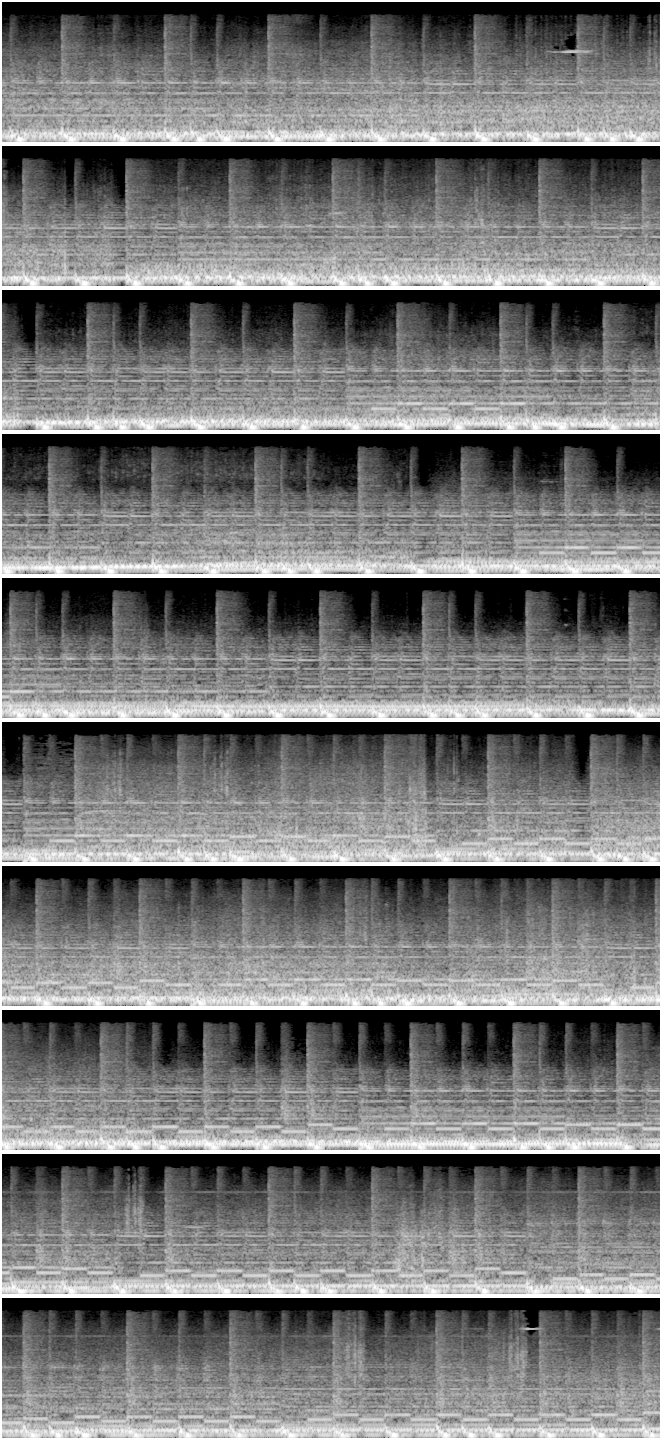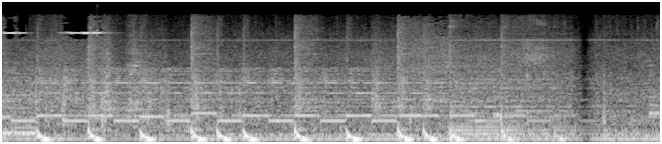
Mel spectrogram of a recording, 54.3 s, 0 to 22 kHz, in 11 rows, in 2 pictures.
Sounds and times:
Car: 0:00.0 - 0:54.2
Music: 0:00.0 - 0:54.2.

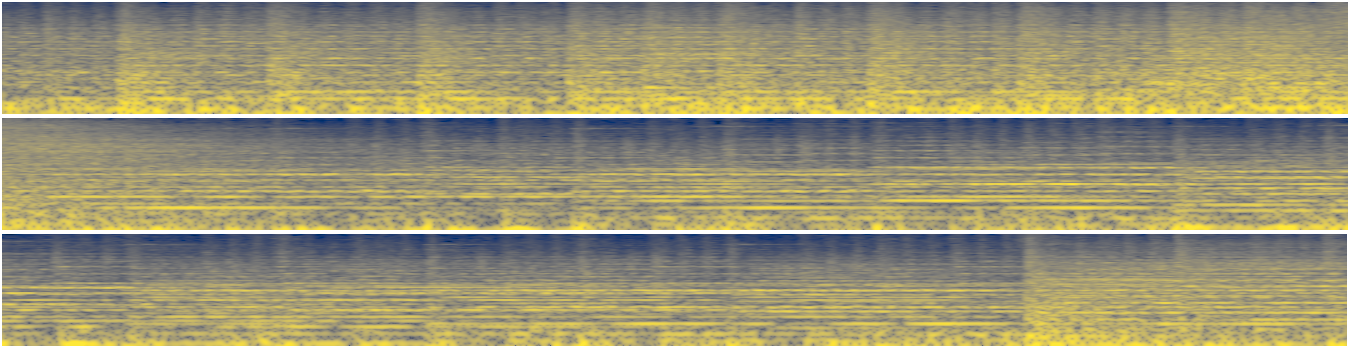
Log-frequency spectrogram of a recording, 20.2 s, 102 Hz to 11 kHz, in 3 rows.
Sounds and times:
Theme music: 0:00.0 - 0:20.1.

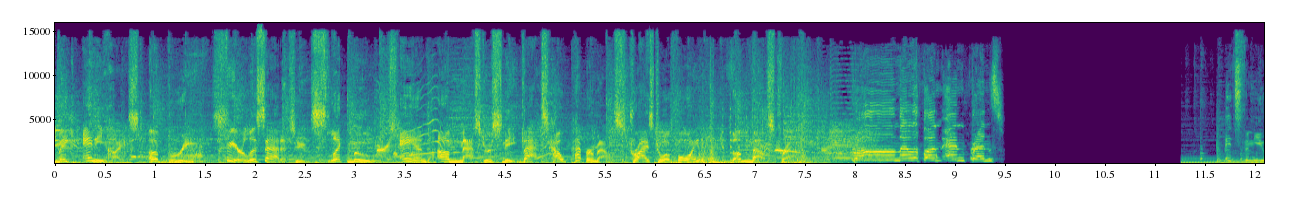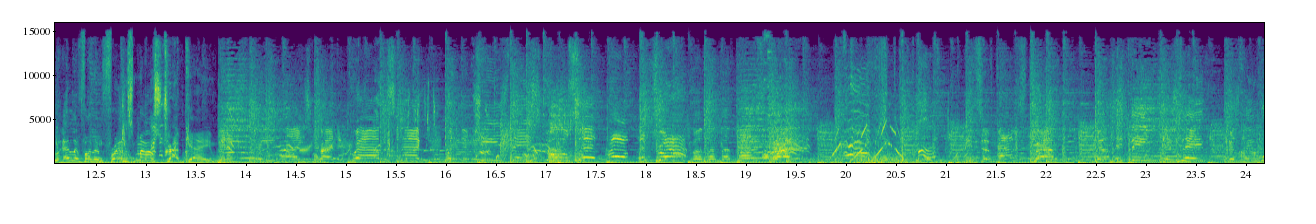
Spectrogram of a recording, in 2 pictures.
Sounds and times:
Music: 0:00.0 - 0:09.0, 0:11.3 - 0:24.1.

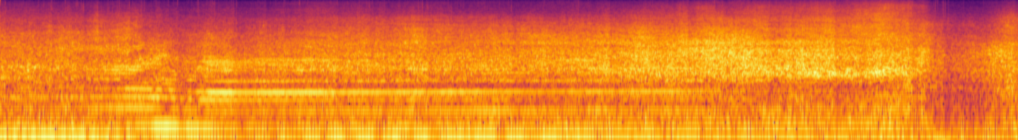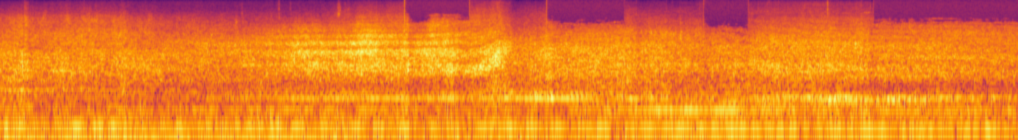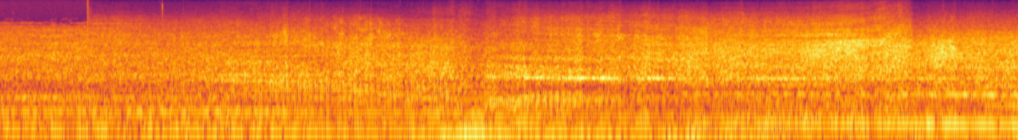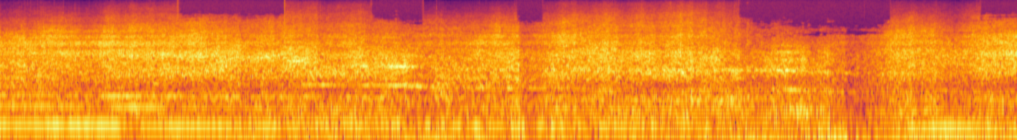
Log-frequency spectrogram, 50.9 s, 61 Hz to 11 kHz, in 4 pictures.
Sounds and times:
Bus: 0:00.0 - 0:50.8.

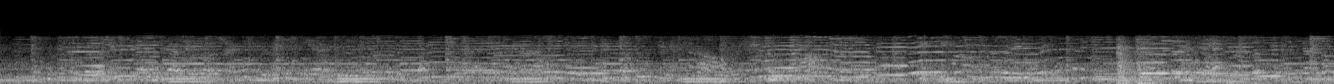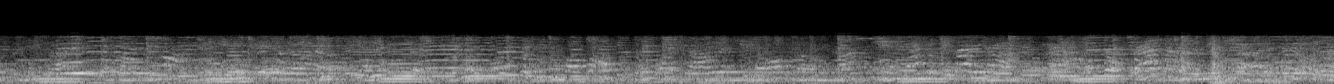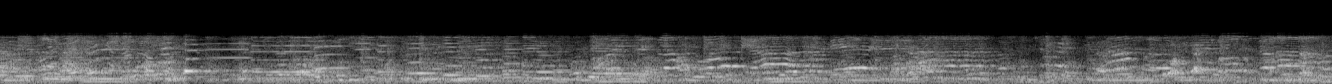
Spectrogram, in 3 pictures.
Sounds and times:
Folk music: 0:00.0 - 0:40.0.

